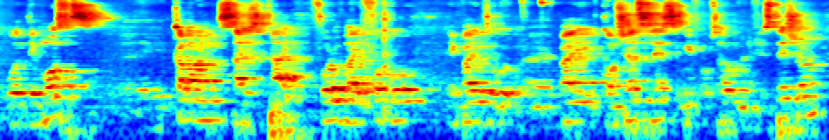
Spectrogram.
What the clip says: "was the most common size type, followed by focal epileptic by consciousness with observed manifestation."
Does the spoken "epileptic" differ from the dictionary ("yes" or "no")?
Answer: yes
